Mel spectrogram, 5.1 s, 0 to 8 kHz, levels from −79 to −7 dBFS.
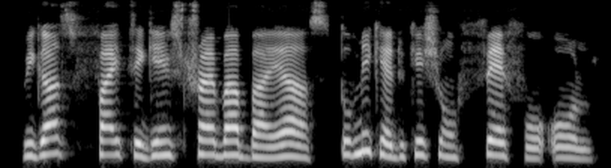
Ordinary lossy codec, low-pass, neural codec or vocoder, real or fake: none; none; none; real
